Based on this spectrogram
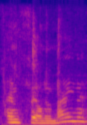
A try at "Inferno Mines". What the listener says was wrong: Inferno Mines. Parce qu'il y a un S.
